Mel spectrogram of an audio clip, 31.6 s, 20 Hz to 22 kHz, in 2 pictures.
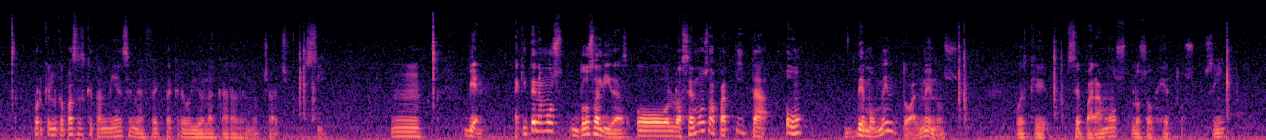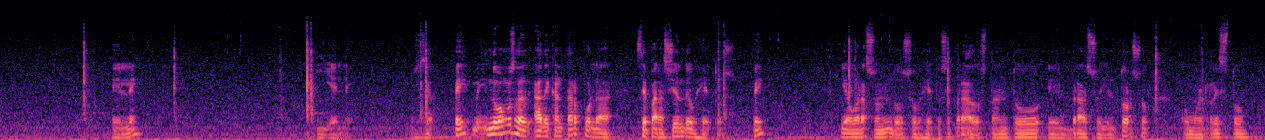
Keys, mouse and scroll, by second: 0.4-1.8 middle drag, 2.6-3.8 drag, 3.8 ctrl+z, 4.6 middle click, 11.9 Tab, 13.1 Tab, 15.3 l, 16.8 l, 18.6 shift+right click, 19.6 shift+l, 21.0 p, 24.7 p, 25.4 click, 26.4 Tab, 26.8 right click, 27.6 Tab, 30.3 shift+click.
